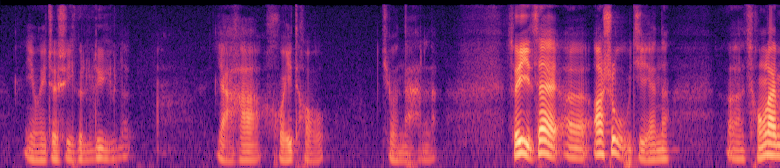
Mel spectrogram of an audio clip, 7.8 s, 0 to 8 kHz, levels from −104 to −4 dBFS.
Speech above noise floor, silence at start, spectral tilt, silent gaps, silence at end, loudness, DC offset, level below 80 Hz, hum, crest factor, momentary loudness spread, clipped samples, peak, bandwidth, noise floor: 37 dB; 0.25 s; -5.5 dB/octave; none; 0 s; -22 LUFS; under 0.1%; -52 dBFS; none; 24 dB; 21 LU; under 0.1%; 0 dBFS; 7.6 kHz; -59 dBFS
